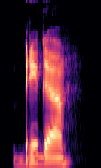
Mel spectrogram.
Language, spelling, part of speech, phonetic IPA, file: Russian, брега, noun, [ˈbrʲeɡə], Ru-брега.ogg
- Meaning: genitive singular of брег (breg)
